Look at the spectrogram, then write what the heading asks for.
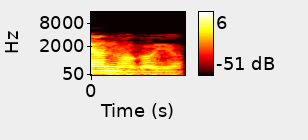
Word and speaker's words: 안 먹어요: 왜 안 먹어요? That's right. Even though it's written separately, you pronounce it as one word.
